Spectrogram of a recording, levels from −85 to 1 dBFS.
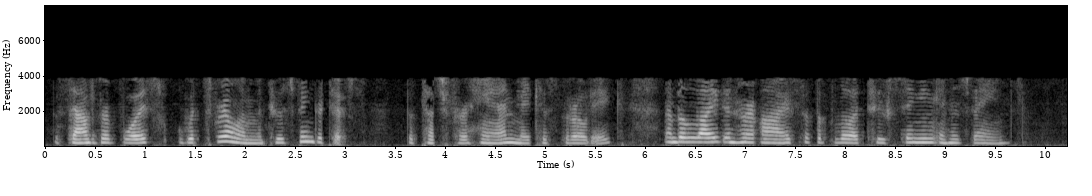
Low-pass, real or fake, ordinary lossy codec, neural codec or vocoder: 7.2 kHz; fake; AAC, 16 kbps; codec, 16 kHz in and 24 kHz out, 1.1 kbps, FireRedTTS-2 codec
